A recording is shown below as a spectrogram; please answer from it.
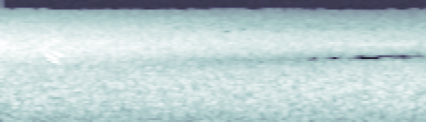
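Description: White noise run through a low-pass filter on a modular synth imitates ocean surf, a steady, even broadband hiss with a soft wash and no breaks.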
